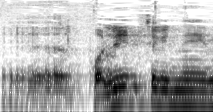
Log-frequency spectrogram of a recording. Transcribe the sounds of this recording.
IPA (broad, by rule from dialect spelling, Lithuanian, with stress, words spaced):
ɪr poːˈlʲɪtʲɪnʲɛɪ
